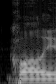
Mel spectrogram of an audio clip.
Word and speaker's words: Qvale: my name just Sprint quality and it's QV ale and that usually messes everybody everybody up because it's almost sounds like a u yeah it's it's spelled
